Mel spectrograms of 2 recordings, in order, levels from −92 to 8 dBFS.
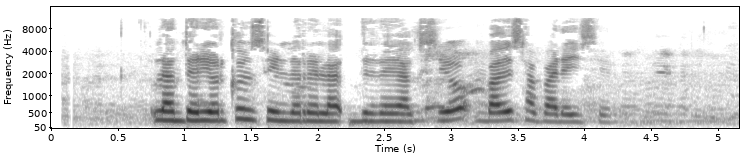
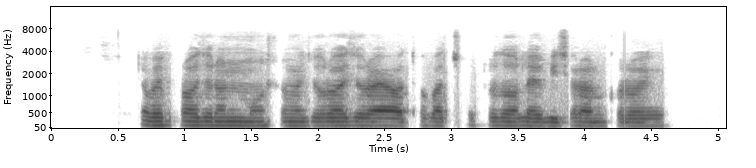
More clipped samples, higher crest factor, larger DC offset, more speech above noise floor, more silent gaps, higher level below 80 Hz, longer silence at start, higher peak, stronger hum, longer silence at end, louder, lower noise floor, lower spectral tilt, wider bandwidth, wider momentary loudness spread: neither; about the same, 18 dB vs 18 dB; neither; second, 33 dB vs 49 dB; neither; second, -78 dBFS vs -64 dBFS; about the same, 0.75 s vs 0.7 s; about the same, -8 dBFS vs -10 dBFS; neither; about the same, 0.55 s vs 0.5 s; first, -23 LUFS vs -27 LUFS; second, -56 dBFS vs -75 dBFS; second, -3 dB/octave vs -7.5 dB/octave; first, 11.5 kHz vs 7.6 kHz; about the same, 11 LU vs 10 LU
